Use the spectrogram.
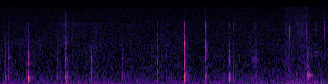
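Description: A wooden stick is scratched and tapped close to the microphone, giving about a dozen light, dry clicking and ticking taps spread unevenly over a quiet background. Each tap is short with almost no ring, and a few land brighter and louder than the rest.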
